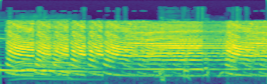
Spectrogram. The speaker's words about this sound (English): Davis Mills is a Houston air horn, Texan. Air horn.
